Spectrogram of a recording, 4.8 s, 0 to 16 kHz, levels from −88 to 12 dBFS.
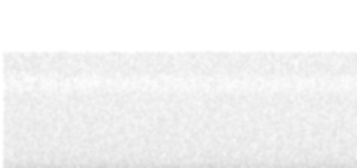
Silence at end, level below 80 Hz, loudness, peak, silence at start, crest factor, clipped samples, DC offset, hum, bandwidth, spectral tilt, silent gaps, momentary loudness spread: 0 s; -84 dBFS; -62 LUFS; -52 dBFS; 0.05 s; 14 dB; under 0.1%; under 0.1%; none; 11.5 kHz; -1.5 dB/octave; none; 0 LU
